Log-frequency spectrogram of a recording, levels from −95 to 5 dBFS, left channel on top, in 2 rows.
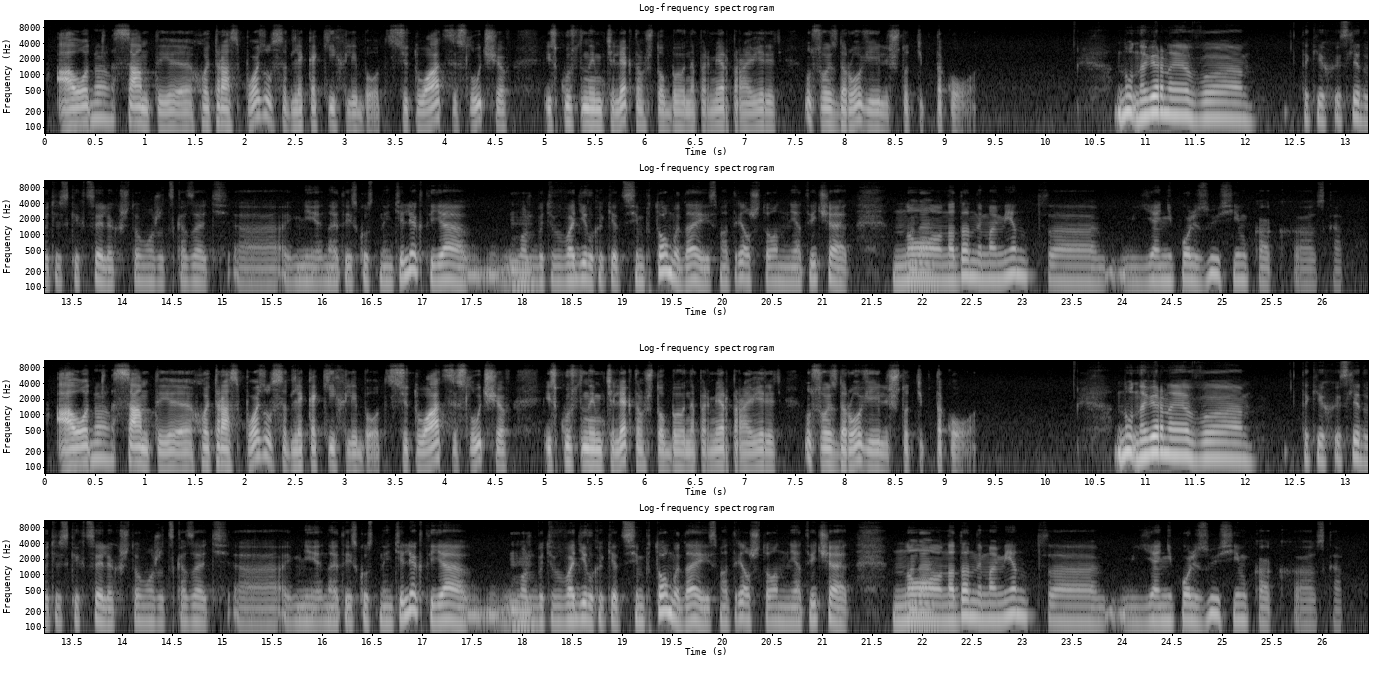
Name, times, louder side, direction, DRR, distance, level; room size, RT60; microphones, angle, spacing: voice 1, 0.0-7.3 7.6-8.6 8.9-9.3 17.9-18.1 21.8-22.1, right 3 dB, 45° right, 1.2 m, -31 dB
voice 2, 10.3-12.1 12.6-26.2, right 1 dB, 20° right, 0.6 m, -33 dB
open air
head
